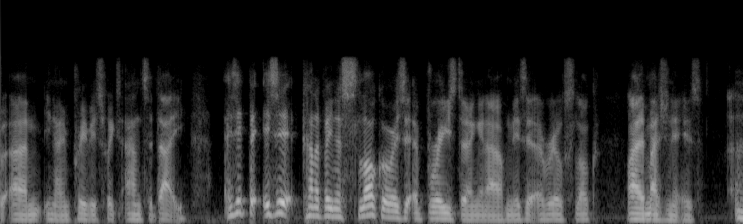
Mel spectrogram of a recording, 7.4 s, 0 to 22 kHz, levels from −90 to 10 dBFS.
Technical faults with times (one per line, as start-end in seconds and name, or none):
0.00-7.43 AMR wideband (HD Voice) codec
